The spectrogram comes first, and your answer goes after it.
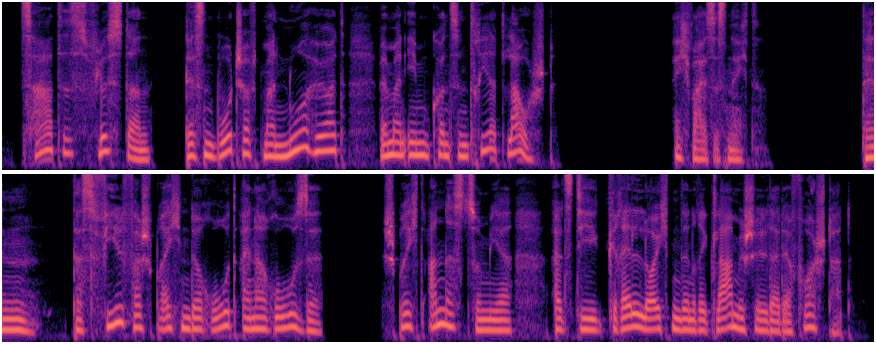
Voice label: Farbe Rot Sanft

